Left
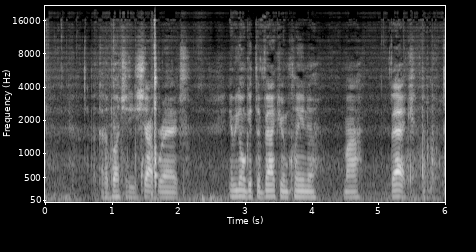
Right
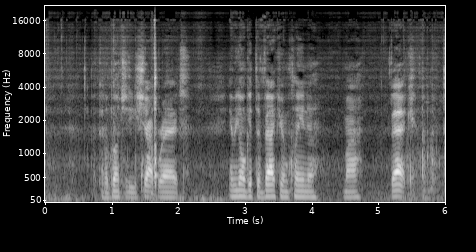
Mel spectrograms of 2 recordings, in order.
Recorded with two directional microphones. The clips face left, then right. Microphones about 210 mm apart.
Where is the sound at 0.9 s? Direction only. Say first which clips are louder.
Right 3 dB; 5° right (ahead or behind).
